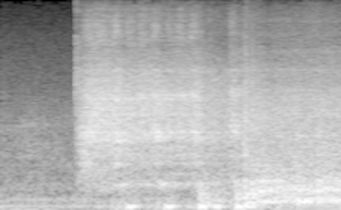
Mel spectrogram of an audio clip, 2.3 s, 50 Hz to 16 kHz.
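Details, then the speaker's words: Kawasaki KLX450R, idle screw turned down one turn and fuel screw out to two turns: engine catches first try but revs stay high and won't settle to idle; sticking throttle tube. "ah it's the throttle tube that's getting stuck that used bikes at least it's uh at least it's warmed up now"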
